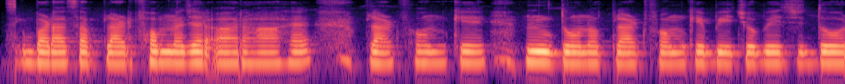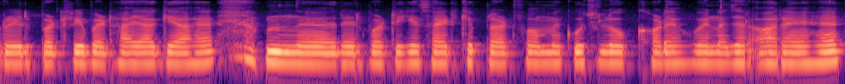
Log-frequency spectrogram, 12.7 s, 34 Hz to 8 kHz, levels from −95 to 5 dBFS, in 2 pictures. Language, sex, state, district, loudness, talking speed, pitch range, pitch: Hindi, male, Uttar Pradesh, Hamirpur, -18 LUFS, 165 wpm, 130-140 Hz, 135 Hz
